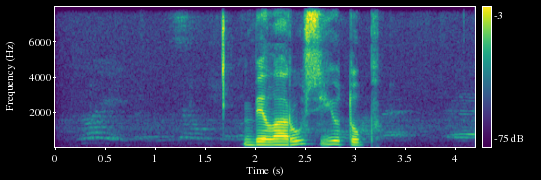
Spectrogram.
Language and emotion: Russian, neutral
